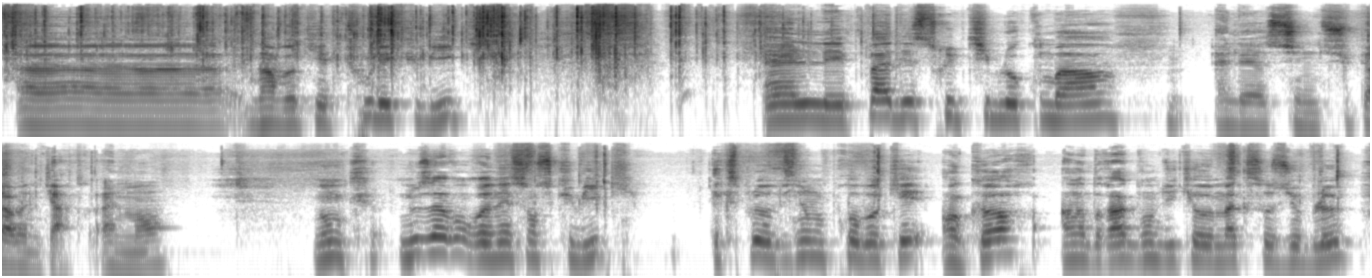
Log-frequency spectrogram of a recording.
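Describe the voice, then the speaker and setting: A man giving casual commentary while opening card packs, chatty and bursting into excited shouts at rare pulls. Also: fairly high pitch, slight background noise.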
